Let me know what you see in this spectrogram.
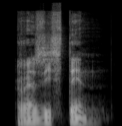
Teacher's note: la primera s es sonora y la segunda es sorda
